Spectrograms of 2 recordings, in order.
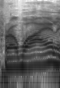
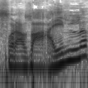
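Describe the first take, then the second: First: The w in while is sounded in standard English. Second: The w in while is sounded with a foreign accent. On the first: This is how it is normally said. The speaker calls it right. "anziché for a while" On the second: This is how the accented speaker says it. The speaker calls it wrong.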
